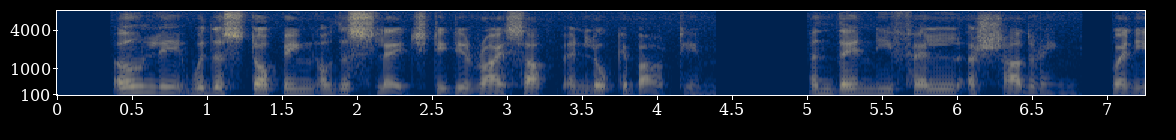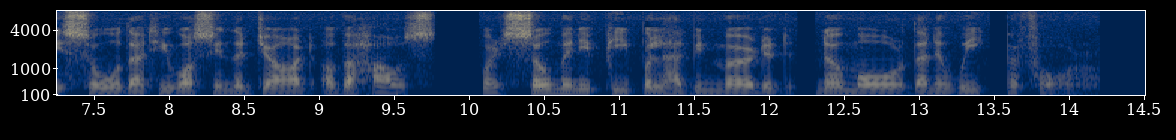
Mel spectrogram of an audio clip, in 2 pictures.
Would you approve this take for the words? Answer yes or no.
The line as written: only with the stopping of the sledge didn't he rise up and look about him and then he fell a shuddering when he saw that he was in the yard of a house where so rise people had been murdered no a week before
no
